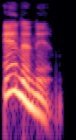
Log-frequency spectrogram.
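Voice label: "anonym", British English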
